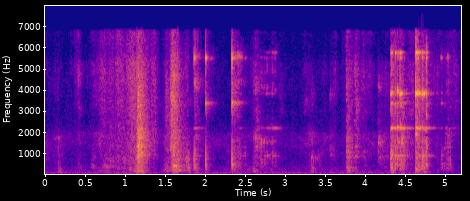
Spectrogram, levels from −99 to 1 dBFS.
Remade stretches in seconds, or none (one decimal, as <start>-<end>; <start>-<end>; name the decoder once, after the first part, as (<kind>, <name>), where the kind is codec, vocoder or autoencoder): none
